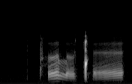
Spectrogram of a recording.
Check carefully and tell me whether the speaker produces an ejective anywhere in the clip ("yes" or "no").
yes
